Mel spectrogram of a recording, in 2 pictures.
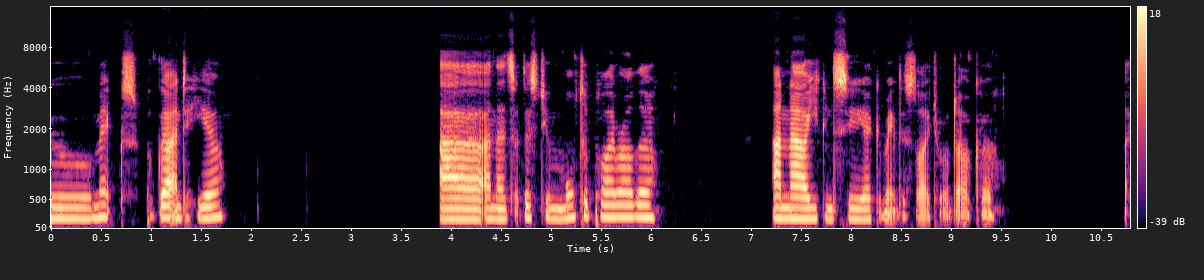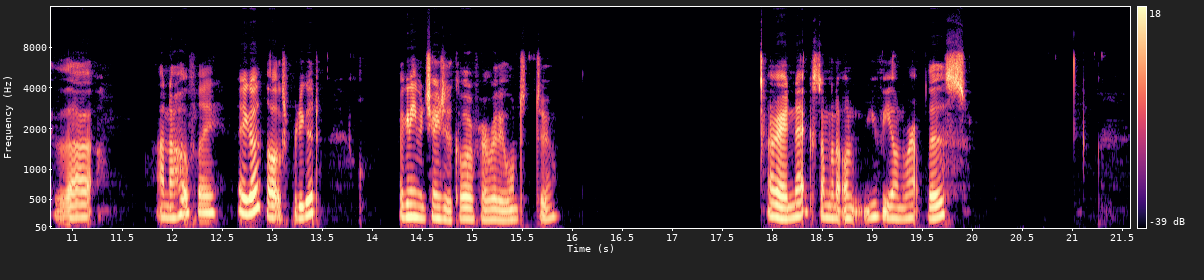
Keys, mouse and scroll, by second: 4.3 click, 6.6 middle click, 7.3 click, 8.1 click, 9.7 click, 10.7 middle click, 12.6 middle click, 12.9-13.3 scroll down 4, 13.2 middle click, 13.7 middle click, 14.1-14.6 scroll up 3, 14.5 click, 16.0 click, 17.7-18.0 scroll up 2, 18.0 Tab, 19.0 click, 19.6 u.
